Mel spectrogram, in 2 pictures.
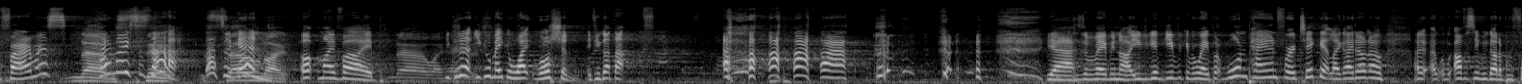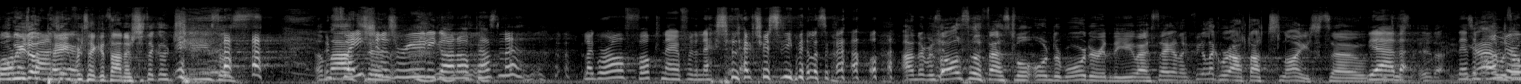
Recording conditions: live audience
